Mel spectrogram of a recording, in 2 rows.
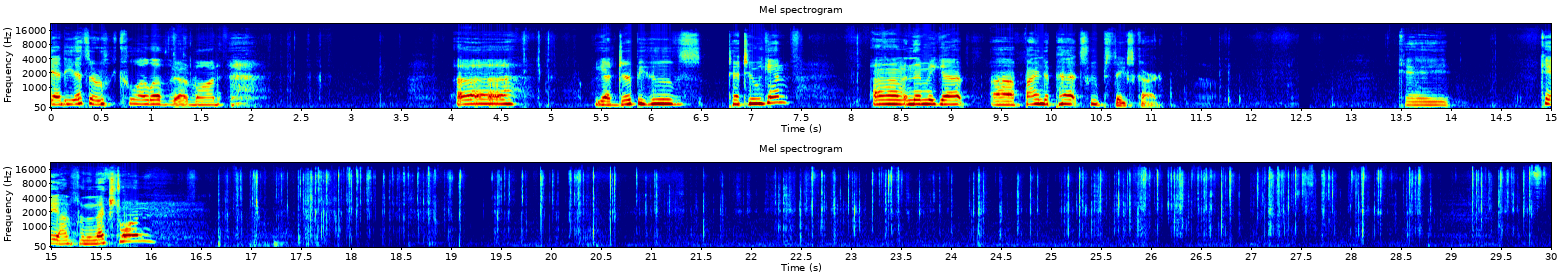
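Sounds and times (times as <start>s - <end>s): wrapper tearing and crinkling: 16.7s - 30.0s.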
